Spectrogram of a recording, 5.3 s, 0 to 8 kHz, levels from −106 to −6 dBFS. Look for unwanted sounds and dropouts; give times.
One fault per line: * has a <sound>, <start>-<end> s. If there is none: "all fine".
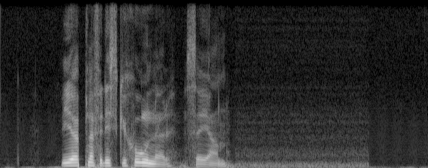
all fine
